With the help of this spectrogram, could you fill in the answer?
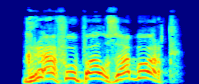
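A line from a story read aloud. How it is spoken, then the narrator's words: Sudden shout. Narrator (Russian): вдруг закричал Янс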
